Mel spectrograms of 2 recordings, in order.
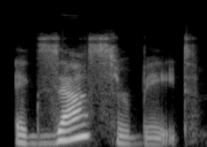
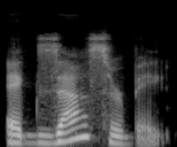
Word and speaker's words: exacerbate: trouble with exacerbate exacerbate i put a g here because when we looked it up in the dictionary they used a g so i wanted to keep it the same but same thing as before whether you put a spell it with a g or k your tongue is just going to that position exacerbate and excuse i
